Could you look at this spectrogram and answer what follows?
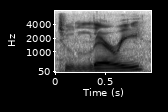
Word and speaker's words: Tulare: Of course we have Tulare. That is how that's pronounced pronounced as Tulare. Just think of like you're writing a letter Tulare.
